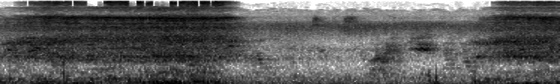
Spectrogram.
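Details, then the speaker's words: Adult asleep after a long day of cycling: rough, rumbling snore with a television playing faintly in the background. "T'entends Malcolm en fond et ton ronflement."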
